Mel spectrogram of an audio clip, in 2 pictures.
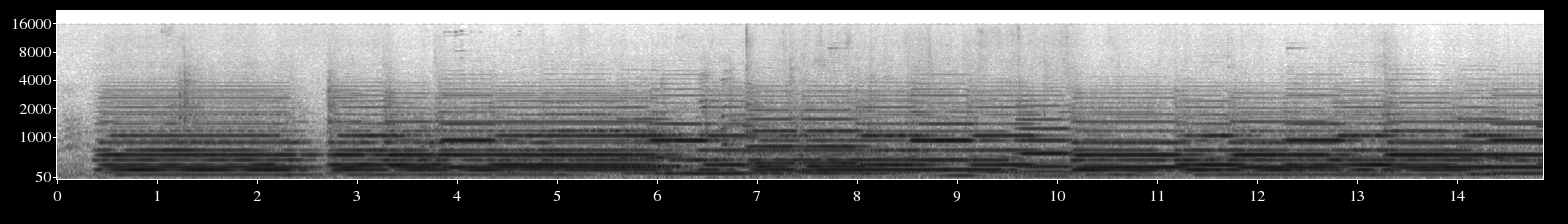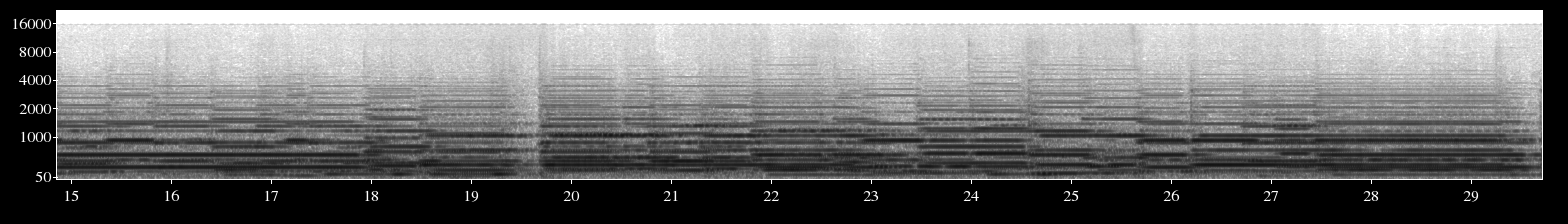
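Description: Organ playing a slow piece in sustained chords, pausing briefly between phrases twice.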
